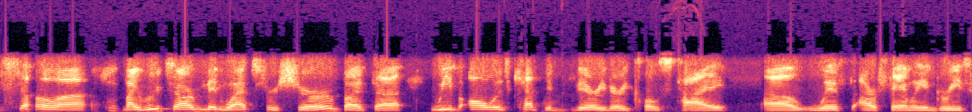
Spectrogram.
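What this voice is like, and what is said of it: Strong Chicago accent. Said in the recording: “my very deep Chicago accent.”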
